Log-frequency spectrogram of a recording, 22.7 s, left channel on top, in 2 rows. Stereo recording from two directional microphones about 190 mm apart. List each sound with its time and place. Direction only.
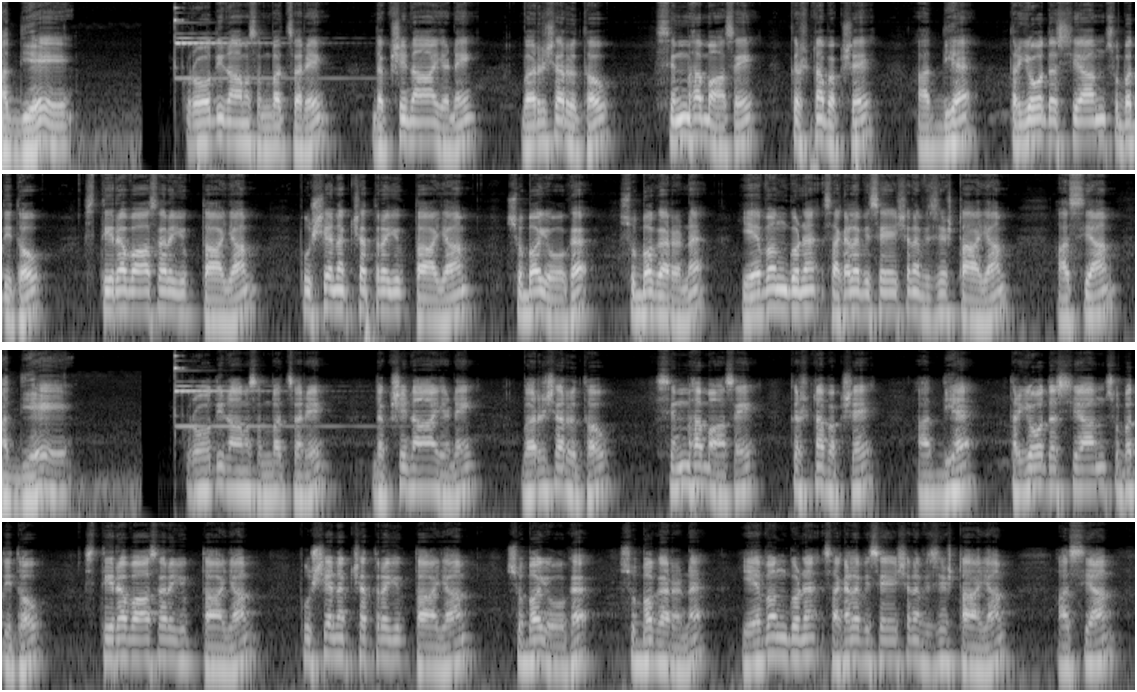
0.0 s speech: 45° left (ahead or behind)
1.9 s speech: 50° left (ahead or behind)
